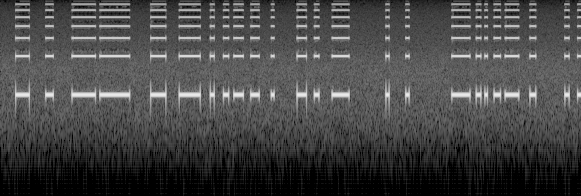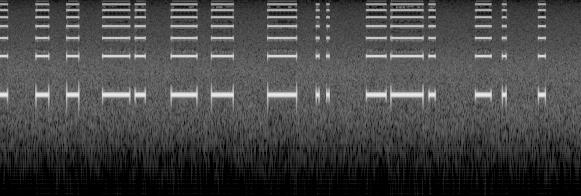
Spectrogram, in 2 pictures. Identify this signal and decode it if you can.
Beeps of irregular length. There is no code.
